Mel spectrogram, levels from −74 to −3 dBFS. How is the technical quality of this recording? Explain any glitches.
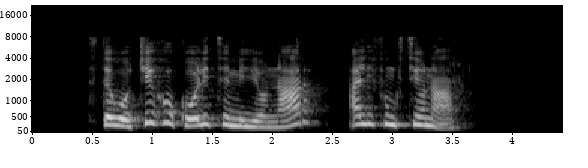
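The recording has no glitches: the speech comes through G.722 wideband telephone coding at 64 kbit/s, which leaves nothing above 7.7 kHz, and the coding itself leaves at most a faint trace on the sound.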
